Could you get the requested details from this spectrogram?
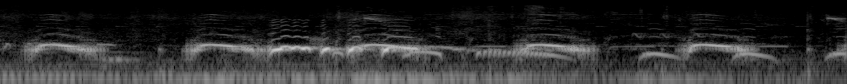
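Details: Crossbred zebra dove (perkutut crossing) song used as a lure to get other doves singing: arched, bubbling cooing notes around the same pitch, several rolled phrases with brief pauses between them, a low hum underneath.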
